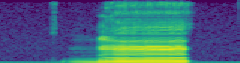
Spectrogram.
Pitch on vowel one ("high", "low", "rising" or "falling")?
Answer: rising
